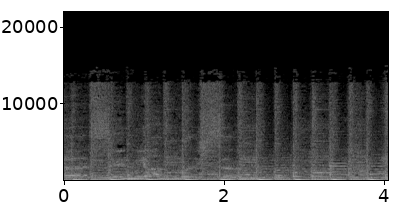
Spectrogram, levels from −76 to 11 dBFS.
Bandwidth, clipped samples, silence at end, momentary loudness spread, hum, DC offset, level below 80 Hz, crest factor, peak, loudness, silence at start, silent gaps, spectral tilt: 15 kHz; under 0.1%; 0 s; 2 LU; none; under 0.1%; -26 dBFS; 12 dB; -10 dBFS; -24 LUFS; 0 s; none; -4.5 dB/octave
